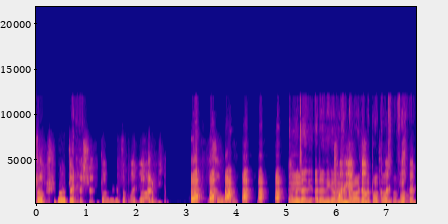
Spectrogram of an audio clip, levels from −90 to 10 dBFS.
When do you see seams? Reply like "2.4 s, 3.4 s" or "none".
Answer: 5.1 s

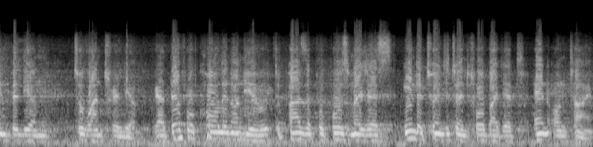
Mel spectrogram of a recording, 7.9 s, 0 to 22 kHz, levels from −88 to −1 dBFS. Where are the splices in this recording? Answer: 1.9 s, 3.7 s, 5.2 s, 7.0 s

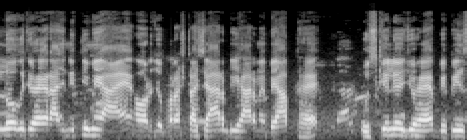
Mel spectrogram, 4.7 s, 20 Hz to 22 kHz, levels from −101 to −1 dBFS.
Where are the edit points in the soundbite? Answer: none

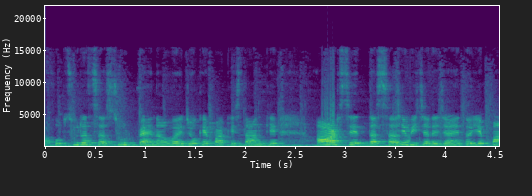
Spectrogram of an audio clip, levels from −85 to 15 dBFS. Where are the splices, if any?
3.6 s

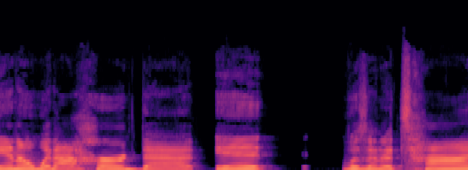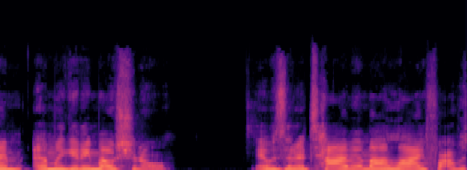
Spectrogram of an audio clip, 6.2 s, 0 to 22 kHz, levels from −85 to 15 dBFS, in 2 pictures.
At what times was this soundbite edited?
1.3 s

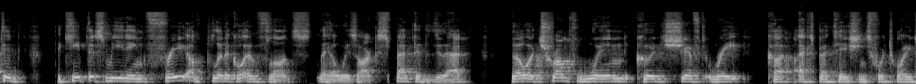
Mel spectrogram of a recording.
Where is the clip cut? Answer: 7.9 s

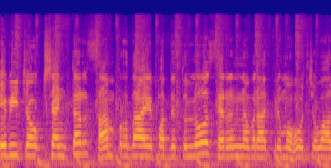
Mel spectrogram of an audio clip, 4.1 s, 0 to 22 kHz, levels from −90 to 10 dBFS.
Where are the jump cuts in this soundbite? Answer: none

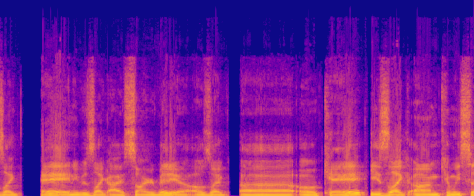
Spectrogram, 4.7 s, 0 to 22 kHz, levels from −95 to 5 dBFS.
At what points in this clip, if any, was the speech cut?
none

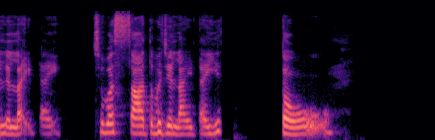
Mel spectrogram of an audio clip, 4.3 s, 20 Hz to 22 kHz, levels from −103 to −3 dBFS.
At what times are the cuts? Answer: 2.3 s

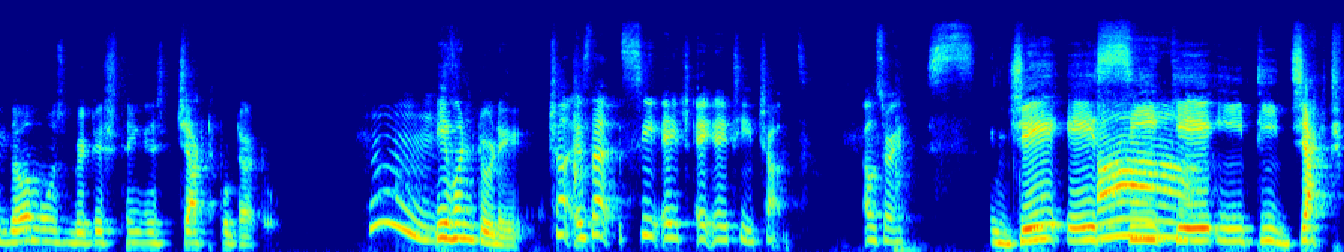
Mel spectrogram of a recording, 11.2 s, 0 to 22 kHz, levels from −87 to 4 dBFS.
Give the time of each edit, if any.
none

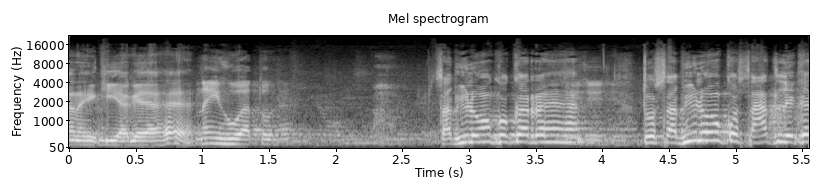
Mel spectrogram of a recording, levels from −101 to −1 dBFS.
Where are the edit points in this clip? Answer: none

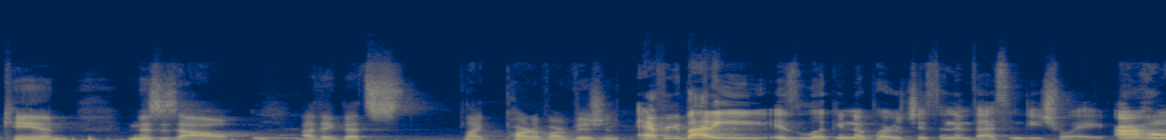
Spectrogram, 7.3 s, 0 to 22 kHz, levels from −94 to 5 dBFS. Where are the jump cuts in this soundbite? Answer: 3.8 s

